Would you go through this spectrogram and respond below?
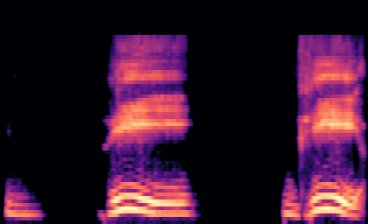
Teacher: মনে আছে my dear student, যখন আমরা ভি প্রোনাউন্সিয়েশন করব, যখন আমরা ভি প্রোনাউন্সিয়েশন করব, কি করব বলো তো? আমাদের উপরের দাঁত নিচের ঠোঁটের সঙ্গে টাচ করবে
